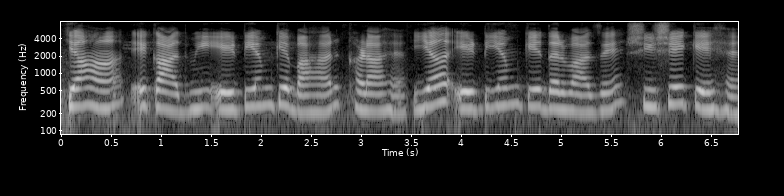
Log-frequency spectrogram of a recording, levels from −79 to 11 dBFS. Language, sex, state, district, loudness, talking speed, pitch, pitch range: Hindi, female, Bihar, East Champaran, -17 LUFS, 130 wpm, 245 Hz, 230-275 Hz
